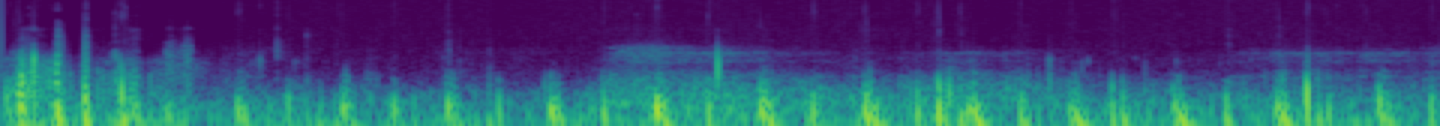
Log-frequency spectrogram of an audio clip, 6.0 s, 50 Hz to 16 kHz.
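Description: Low, fast thudding heartbeat, roughly 70 beats a minute counted as paired sounds, over a steady low hum.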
